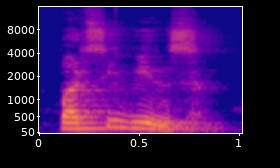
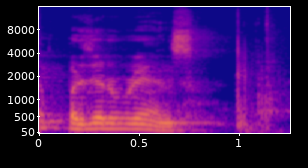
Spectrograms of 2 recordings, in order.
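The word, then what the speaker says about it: Perseverance: उतरा है वो है परसिविंस। Option A. देखो हिंदी के आंसर और अंग्रेजी में आंसर में काफ़ी अंतर दिया हुआ। इसका एग्जैक्ट प्रोनाउंसिएशन होना चाहिए परजर्वेरेंस, लेकिन हिंदी में दिया हुआ परसिविंस दिया हुआ।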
